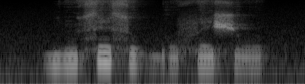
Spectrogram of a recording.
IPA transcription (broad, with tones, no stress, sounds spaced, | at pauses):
b ũ˨ s ɛ˧ s o˨ ɡ͡b o˨ f ɛ˨˦ ʃ o˧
